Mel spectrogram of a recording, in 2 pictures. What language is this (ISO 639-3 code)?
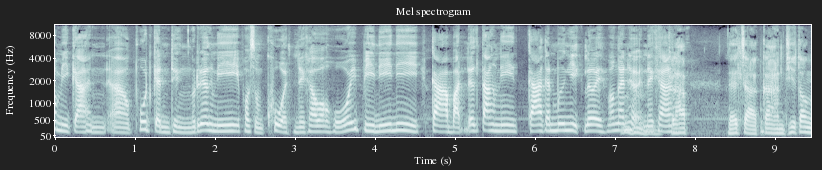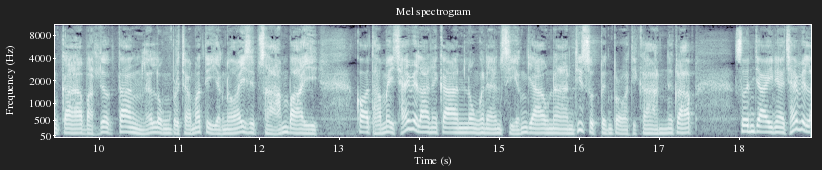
tha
